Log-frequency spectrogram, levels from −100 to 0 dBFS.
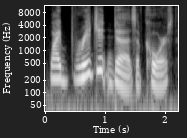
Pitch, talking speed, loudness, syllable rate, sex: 190 Hz, 135 wpm, -18 LUFS, 3.5 syllables/s, female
